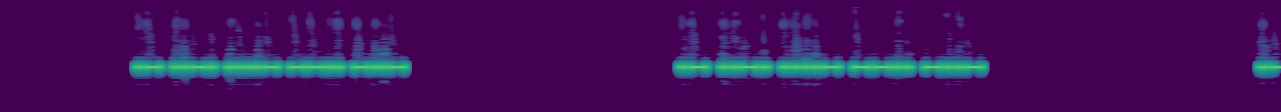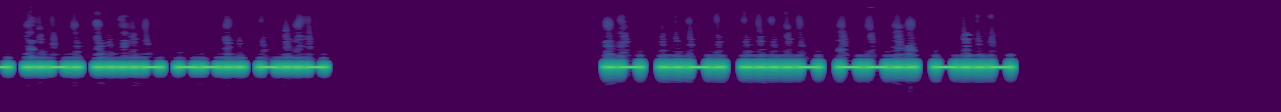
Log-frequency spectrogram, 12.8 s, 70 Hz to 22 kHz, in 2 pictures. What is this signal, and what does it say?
Morse code, heard as a keyed tone, about 44 wpm, 700 Hz. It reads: AF4ZX AF4ZX AF4ZX AF4ZX
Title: Speed Racing - USA 2x2 Call Signs 35wpm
